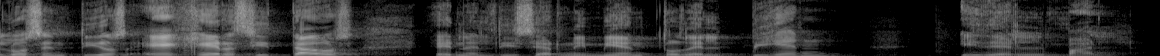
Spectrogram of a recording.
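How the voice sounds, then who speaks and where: Very wide pitch swings mark this man's speech. His delivery is fairly slow. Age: 60s. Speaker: church elder, guest preacher. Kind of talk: sermon. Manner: conversational, with repetitions.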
